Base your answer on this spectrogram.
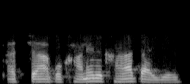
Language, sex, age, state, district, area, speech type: Hindi, male, 18-30, Rajasthan, Karauli, rural, conversation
